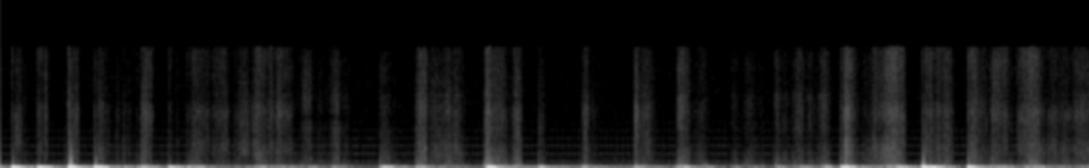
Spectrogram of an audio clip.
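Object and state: Microphone mesh grille tapped with a plush toy.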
